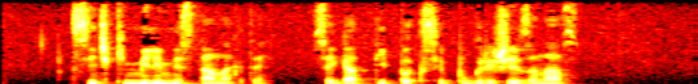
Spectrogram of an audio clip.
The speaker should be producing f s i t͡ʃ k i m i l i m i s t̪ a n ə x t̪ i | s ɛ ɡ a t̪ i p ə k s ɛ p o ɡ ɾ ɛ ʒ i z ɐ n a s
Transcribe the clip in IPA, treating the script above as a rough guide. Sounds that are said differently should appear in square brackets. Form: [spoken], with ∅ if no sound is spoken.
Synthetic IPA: f s i t͡ʃ k i m i l i m i s t̪ a n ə x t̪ [ɛ] | s ɛ ɡ a t̪ i p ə k s ɛ p o ɡ ɾ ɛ ʒ i z ɐ n a s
